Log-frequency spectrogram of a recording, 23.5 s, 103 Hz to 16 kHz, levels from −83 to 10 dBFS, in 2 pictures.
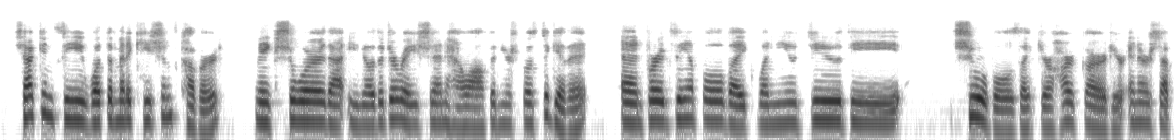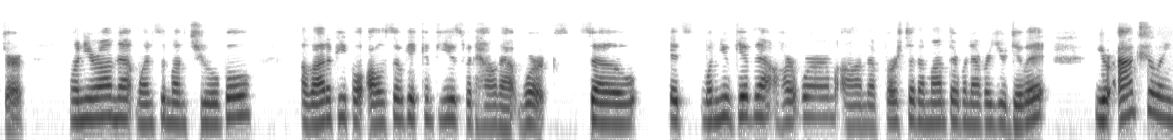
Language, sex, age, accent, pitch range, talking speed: English, female, 40-59, American, 180-215 Hz, 190 wpm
